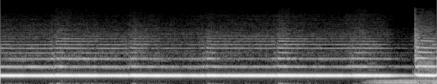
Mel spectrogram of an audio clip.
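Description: Nadaswaram holding one long, steady note. Drums come in just before the end.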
